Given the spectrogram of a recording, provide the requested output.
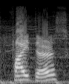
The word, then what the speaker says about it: FighterZ: nombre del juego pues según respuesta oficial de namco bandai es fighters como si fuera una es el final la z pues simplemente por dragon ball z pero no es giran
